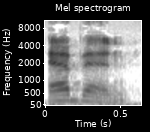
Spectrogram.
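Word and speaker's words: eben (אבן): Then you get this really, really neat play on words in here, because the Hebrew word for stone is pronounced eben, E-B-E-N. That's the word for stone. The word to build is bana, with like B-N-A, bana.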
